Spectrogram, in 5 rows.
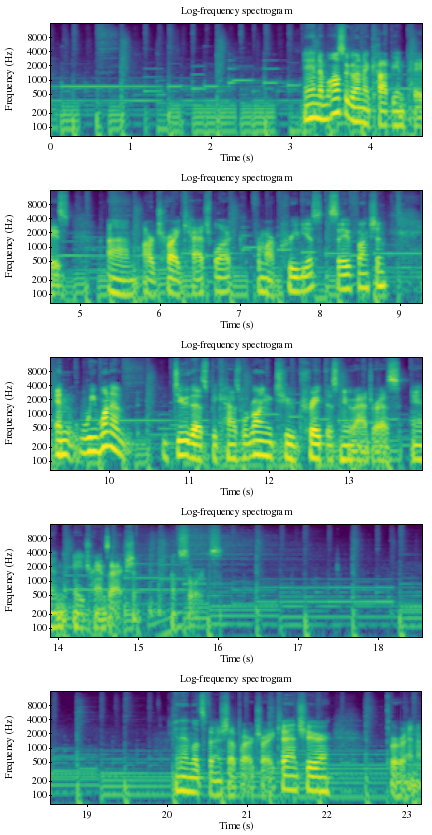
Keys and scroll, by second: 4.1 shift+super+Left, 4.5 super+c, 7.4 super+v, 8.6 super+Right, 19.3 super+s.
